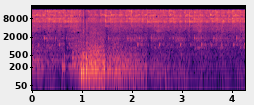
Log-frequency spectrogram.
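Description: A drum circle of djembe-style hand drums and shakers played all at once in a dense, continuous rumble, surging louder about a second in.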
